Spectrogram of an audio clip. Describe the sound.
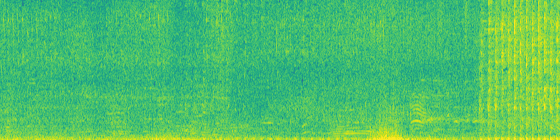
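A racing kart's engine rumbles low and steady as it enters the pit lane during an endurance race in dense fog, then swells briefly as it approaches, its pitch rising and falling, before a rapid buzzing idle takes over, with faint voices in the background.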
